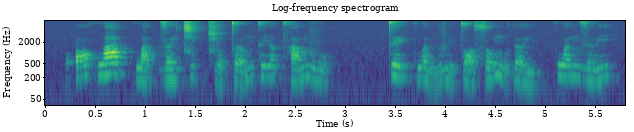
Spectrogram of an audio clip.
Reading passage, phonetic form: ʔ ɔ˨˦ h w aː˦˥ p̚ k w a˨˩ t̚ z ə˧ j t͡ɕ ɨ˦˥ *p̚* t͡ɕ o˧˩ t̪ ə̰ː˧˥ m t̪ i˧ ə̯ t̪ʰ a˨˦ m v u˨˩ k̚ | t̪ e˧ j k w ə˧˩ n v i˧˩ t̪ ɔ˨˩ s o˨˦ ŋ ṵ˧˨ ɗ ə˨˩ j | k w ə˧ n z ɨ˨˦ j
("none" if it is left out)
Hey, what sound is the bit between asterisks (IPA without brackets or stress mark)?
p̚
